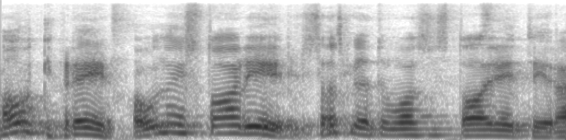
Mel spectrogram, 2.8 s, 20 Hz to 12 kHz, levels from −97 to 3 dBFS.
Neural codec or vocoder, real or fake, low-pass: codec, 44.1 kHz, 2.6 kbps, SNAC; fake; 10.8 kHz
